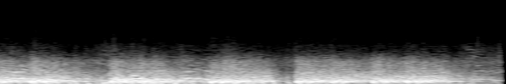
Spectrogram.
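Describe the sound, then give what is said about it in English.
A dense, continuous barrage of gunfire in a battle crackles and booms without pause, shots coming from every rock and from behind every tree, many overlapping into a loud, rumbling wall of noise that briefly dips before surging on. “Gunfire came from every rock and from behind every tree.”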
